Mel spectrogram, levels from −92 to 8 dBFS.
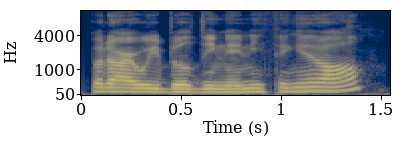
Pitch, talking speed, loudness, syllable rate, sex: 150 Hz, 270 wpm, -17 LUFS, 8.0 syllables/s, male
